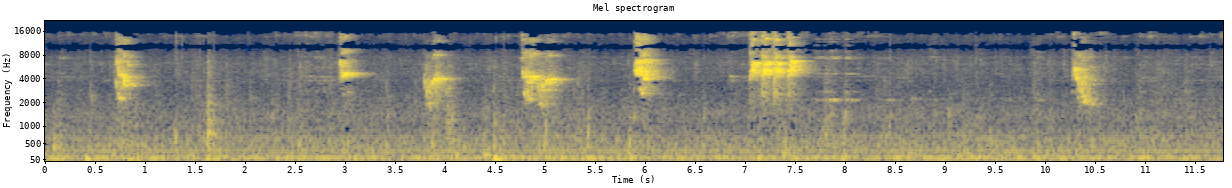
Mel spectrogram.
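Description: Senior dachshund eating soft food from a bowl: short, wet licking and smacking mouth sounds, spaced out, with a quick cluster a little past the middle and a last one near the end.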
